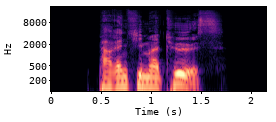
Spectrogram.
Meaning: parenchymatous
- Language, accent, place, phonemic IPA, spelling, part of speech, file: German, Germany, Berlin, /ˌpaʁɛnçymaˈtøːs/, parenchymatös, adjective, De-parenchymatös.ogg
